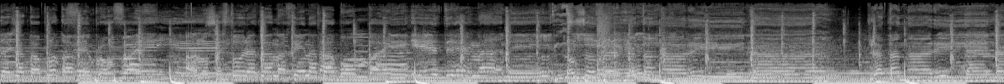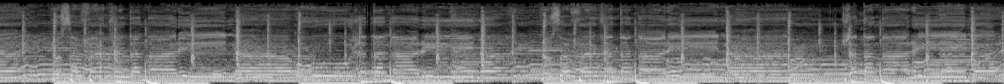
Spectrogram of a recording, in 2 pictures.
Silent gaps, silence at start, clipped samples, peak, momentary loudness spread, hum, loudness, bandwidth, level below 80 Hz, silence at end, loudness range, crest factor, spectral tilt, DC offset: none; 0 s; under 0.1%; 0 dBFS; 3 LU; none; -12 LUFS; 19 kHz; -16 dBFS; 0 s; 1 LU; 10 dB; -5.5 dB/octave; under 0.1%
